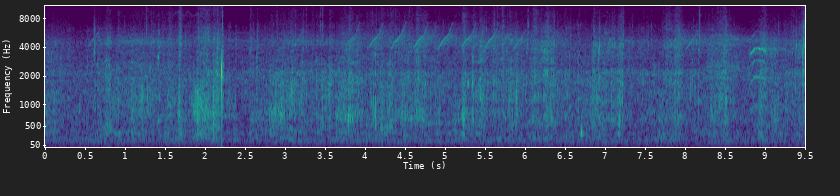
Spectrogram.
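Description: Animal calls: a short rising chirp repeated about six times in quick succession midway, and another brief call near the end, over scattered clicks and rustles.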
